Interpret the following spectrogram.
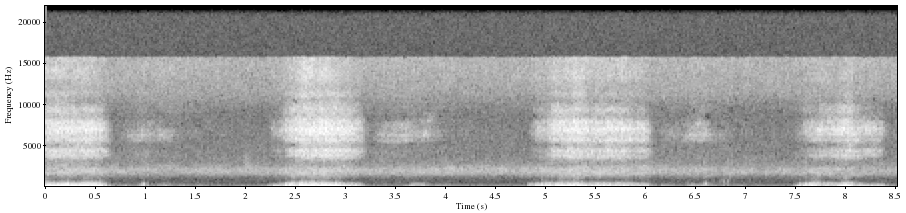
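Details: Heavy rhythmic snoring from a sleeping yellow-white Labrador Retriever, four rattling low breaths at steady intervals of roughly two and a half seconds, light wheezy exhalations between.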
